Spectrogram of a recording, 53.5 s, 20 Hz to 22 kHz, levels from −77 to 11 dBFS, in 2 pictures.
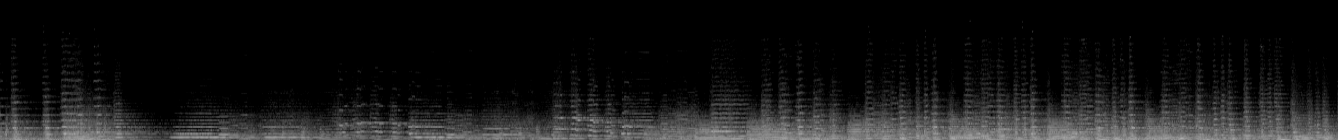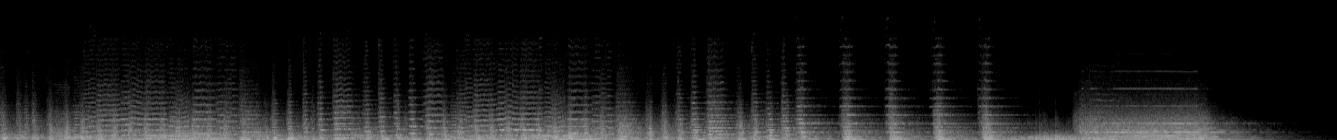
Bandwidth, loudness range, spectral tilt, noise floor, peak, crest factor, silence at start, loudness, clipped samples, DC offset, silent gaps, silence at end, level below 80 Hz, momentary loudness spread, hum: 16 kHz; 8 LU; -6 dB/octave; -67 dBFS; -8 dBFS; 18 dB; 0 s; -25 LUFS; under 0.1%; 0.3%; none; 1.3 s; -44 dBFS; 11 LU; none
